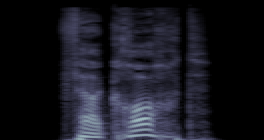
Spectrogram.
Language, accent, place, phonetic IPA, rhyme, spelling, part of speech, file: German, Germany, Berlin, [fɛɐ̯ˈkʁɔxt], -ɔxt, verkrocht, verb, De-verkrocht.ogg
- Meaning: second-person plural preterite of verkriechen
